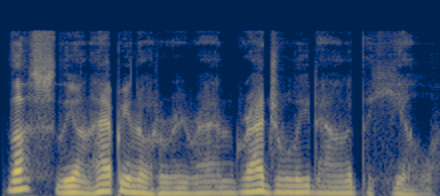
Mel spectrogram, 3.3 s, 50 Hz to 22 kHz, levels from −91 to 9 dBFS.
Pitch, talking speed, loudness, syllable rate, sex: 120 Hz, 180 wpm, -20 LUFS, 5.0 syllables/s, male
